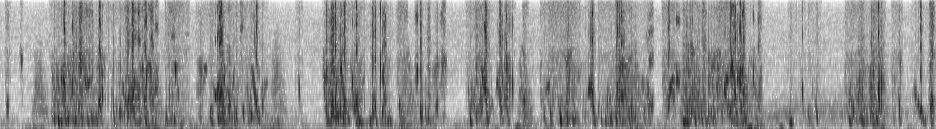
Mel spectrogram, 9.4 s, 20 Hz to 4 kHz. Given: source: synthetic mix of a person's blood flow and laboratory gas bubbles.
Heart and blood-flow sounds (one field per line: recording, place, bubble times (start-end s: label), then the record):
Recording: Doppler ultrasound of blood flow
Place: subclavian vein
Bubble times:
0.05-0.12 s: bubbles
0.20-0.24 s: bubbles
0.49-1.60 s: bubbles
1.65-1.90 s: bubbles
1.96-2.69 s: bubbles
2.96-3.03 s: bubbles
3.22-4.08 s: bubbles
4.14-4.48 s: bubbles
4.66-5.17 s: bubbles
5.22-5.29 s: bubbles
5.41-6.55 s: bubbles
6.62-7.65 s: bubbles
7.87-8.22 s: bubbles
8.44-8.86 s: bubbles
8.91-9.03 s: bubbles
9.12-9.37 s: bubbles
From the record:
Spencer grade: 4 (maximum detectable bubble signal sounding continuously throughout systole and diastole of every cardiac period, and overriding the amplitude of the normal cardiac signals)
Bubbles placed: anywhere in the cardiac cycle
